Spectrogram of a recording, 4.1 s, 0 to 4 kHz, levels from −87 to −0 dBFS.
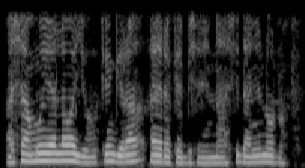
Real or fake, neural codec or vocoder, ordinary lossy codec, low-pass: real; none; none; 3.6 kHz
